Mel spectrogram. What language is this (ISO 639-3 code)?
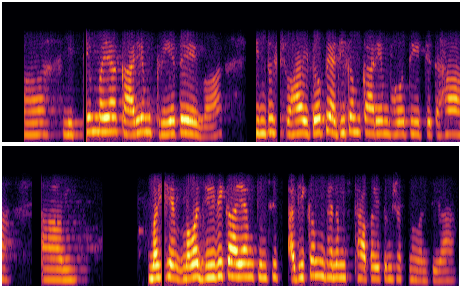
san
